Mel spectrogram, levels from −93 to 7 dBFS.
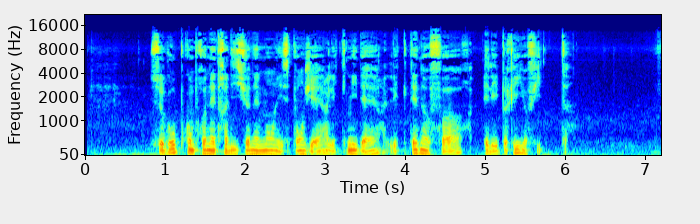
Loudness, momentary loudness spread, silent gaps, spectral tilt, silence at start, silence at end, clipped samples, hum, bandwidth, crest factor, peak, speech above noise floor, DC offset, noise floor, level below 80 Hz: -22 LUFS; 13 LU; none; -4.5 dB/octave; 0.4 s; 0 s; under 0.1%; none; 15 kHz; 18 dB; -6 dBFS; 32 dB; under 0.1%; -54 dBFS; -40 dBFS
